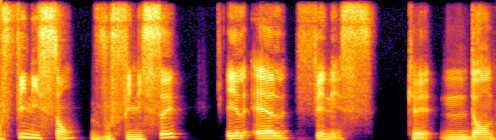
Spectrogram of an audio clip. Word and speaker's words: finissent: vous finissez, ils, elles finissent. Okay, don't pronounce the NT. Watch out. You don't pronounce the NT when it's plural.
